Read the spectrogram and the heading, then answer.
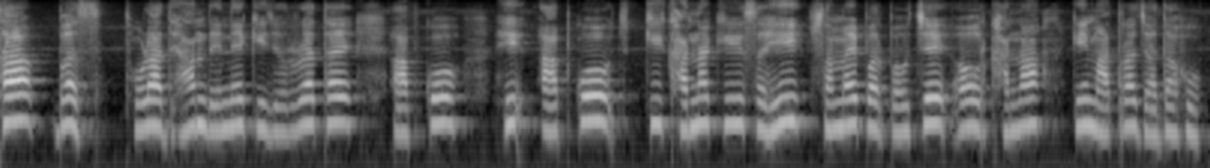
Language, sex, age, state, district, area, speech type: Hindi, female, 30-45, Madhya Pradesh, Betul, rural, spontaneous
